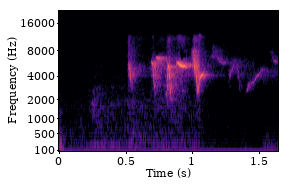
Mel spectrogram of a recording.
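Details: Canada Warbler song, a steeply declining species losing South American wintering habitat and breeding in US mountains: a quick high chip, then a fast jumbled half-second burst of sharp high twittering notes, trailing into faint chips; a White-throated Sparrow sang in the background.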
